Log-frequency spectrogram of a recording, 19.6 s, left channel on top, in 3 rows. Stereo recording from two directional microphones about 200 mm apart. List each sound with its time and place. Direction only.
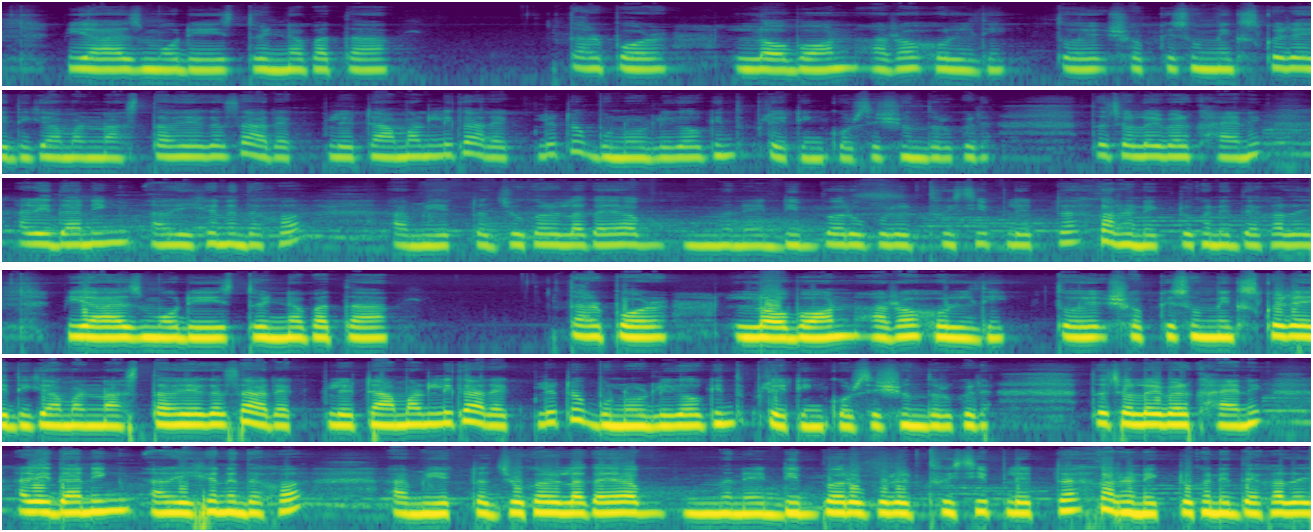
0.3 s a woman's voice: 35° right (ahead or behind)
